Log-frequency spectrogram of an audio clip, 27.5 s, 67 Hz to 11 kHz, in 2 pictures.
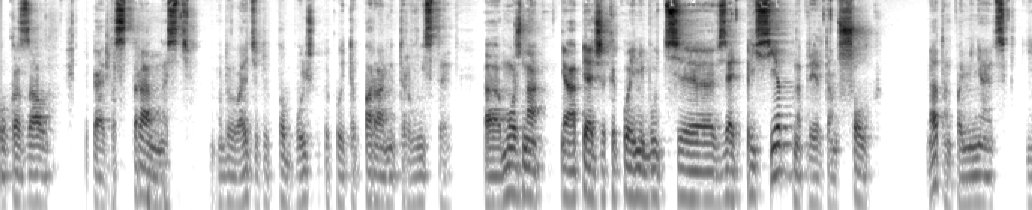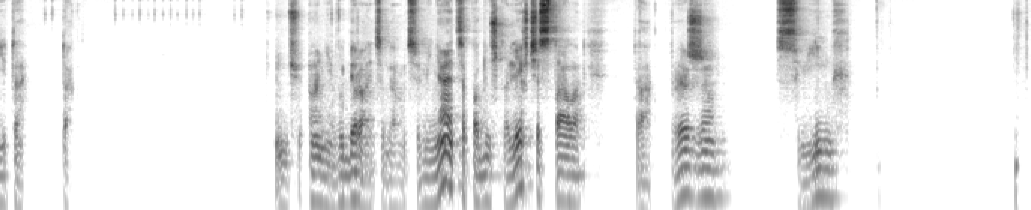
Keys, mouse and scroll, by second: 0.6 middle drag, 1.4 shift+Left, 2.4 click, 9.8-12.1 drag, 13.4-18.6 drag, 25.4 space, 27.3 space.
